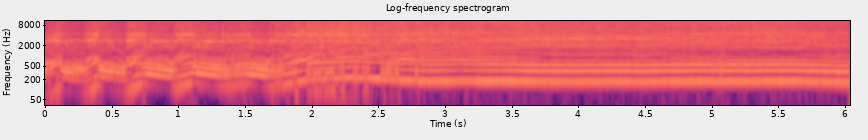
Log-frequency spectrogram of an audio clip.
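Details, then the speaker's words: Ported Echo 4910 chainsaw tuned to 14,800 rpm no-load, cutting wood: revs dip to about 9,700 rpm when dogged in, 11,500–12,500 rpm cutting at own pace; high, clean, steady scream, healthy well-tuned saw. "This is an awesome saw that I should be using much more often, because whenever I dogged it in, it was about 9,700 RPMs."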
